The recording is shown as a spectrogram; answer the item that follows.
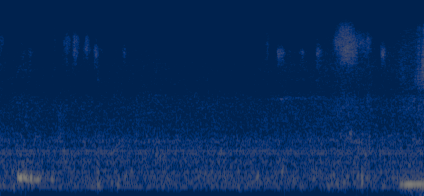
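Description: Near silence: room tone with faint, scattered clicks of computer keys, and one brief low sound just after the start.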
